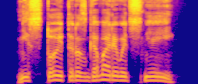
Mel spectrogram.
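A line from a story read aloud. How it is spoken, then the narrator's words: Loud parrot shout. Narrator (Russian): громко закричал попугай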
